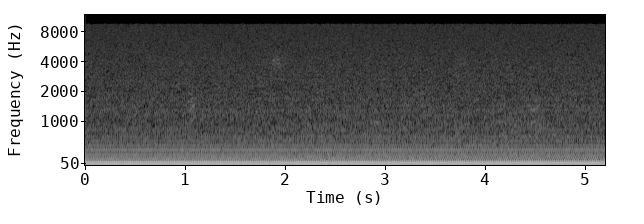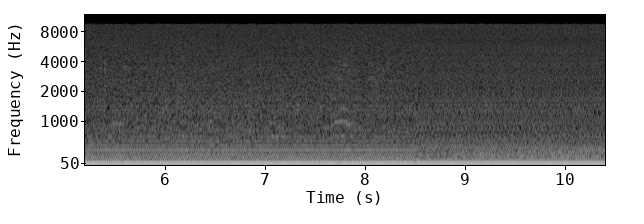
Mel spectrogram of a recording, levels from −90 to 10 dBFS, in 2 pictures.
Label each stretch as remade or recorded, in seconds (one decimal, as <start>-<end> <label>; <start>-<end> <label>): 0.0-8.5 recorded; 8.5-10.4 remade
